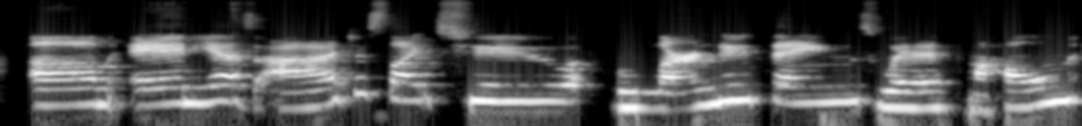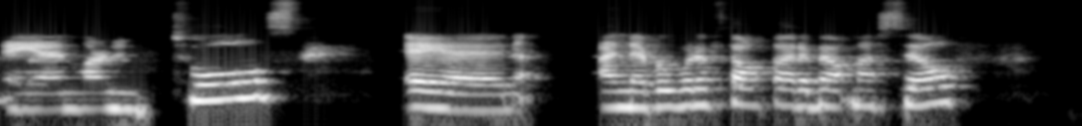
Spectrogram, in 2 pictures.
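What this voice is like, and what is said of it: Louisiana Southern accent. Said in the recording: “I am from a very small town in Louisiana. If you haven't caught on to the accent, I've gotten a lot of comments recently about my accent.”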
